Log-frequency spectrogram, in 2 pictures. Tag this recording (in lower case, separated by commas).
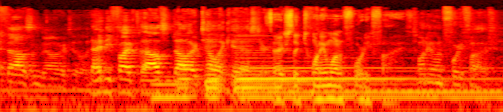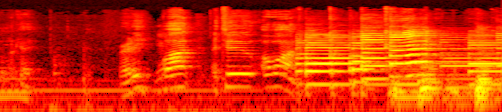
music, musical instrument, acoustic guitar, plucked string instrument, speech, guitar, electric guitar, strum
